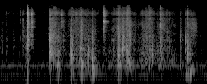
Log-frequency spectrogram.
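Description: A stack of trading cards riffles and clicks as it is handled.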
